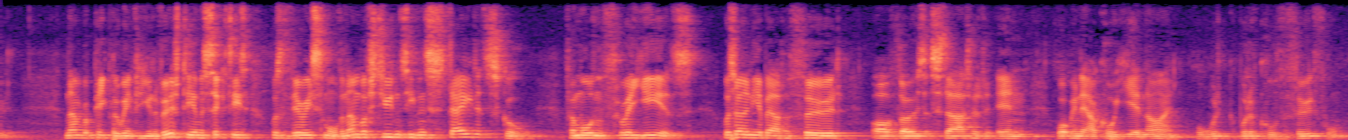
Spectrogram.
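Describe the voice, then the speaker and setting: A man with a fairly high pitch talks at a fairly quick pace, with noticeable background noise and audible room echo around him. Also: ordinary pitch variation. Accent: New Zealand. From New Zealand (rural Nelson). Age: 60s. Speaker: education academic. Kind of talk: speech to a club audience. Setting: room with audience.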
